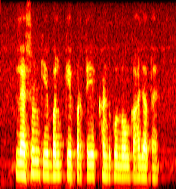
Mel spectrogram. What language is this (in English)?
Hindi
